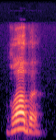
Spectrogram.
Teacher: by pressing my lips together to make the burst sound but then i bounced them apart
